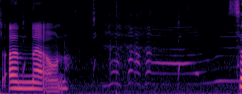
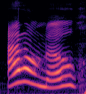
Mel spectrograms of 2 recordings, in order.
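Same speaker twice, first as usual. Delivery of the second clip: loud, high mock cluelessness; mocking evasive answer; 5 semitones higher, 11 dB louder than usual. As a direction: imitate her with an exaggerated, high shrug of a voice. Mocks book heroine's evasive answer.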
